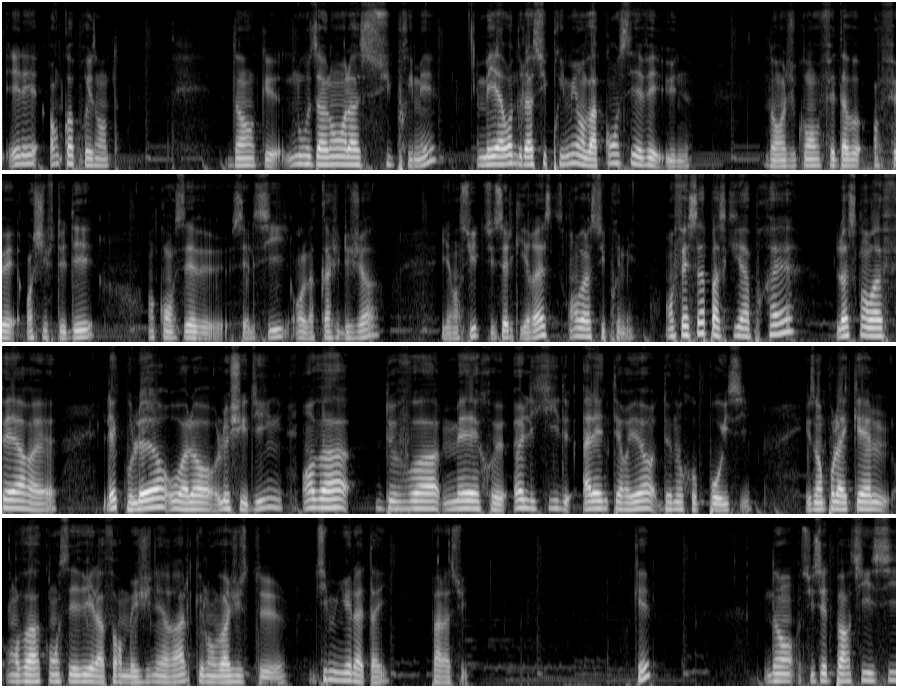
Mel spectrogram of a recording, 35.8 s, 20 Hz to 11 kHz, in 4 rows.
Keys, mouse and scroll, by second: 4.4-7.0 middle drag, 8.4 shift+d, 12.4 click, 13.4-14.5 right drag, 14.5 Tab, 15.2 ctrl+Tab, 15.3 right click, 15.6 x, 23.3 click, 26.6 click, 32.3 Tab, 33.0-35.7 middle drag.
